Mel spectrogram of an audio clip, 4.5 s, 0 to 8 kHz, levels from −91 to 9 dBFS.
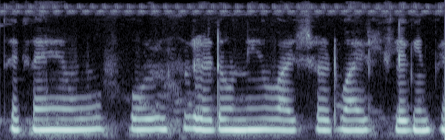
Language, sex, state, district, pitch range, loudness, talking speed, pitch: Hindi, female, Delhi, New Delhi, 220-230 Hz, -13 LUFS, 135 wpm, 225 Hz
